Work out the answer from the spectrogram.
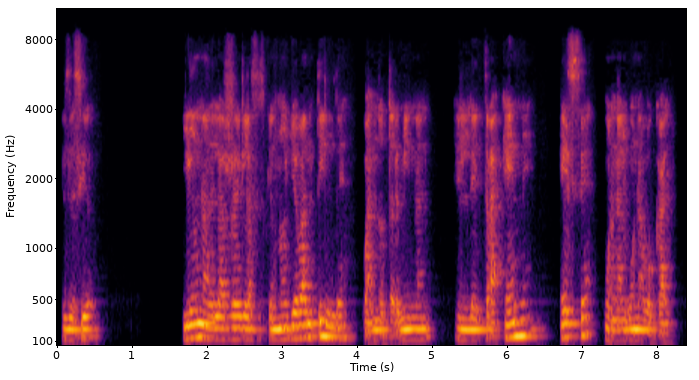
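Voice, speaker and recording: A man with a Mexican Spanish accent teaches a writing workshop as a spoken lecture over slides, his voice low, a little mellow and measured. He reads definitions aloud and explains them with examples, restarting sentences now and then. The highs are cut off.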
